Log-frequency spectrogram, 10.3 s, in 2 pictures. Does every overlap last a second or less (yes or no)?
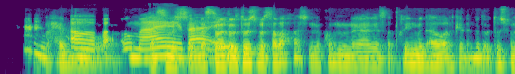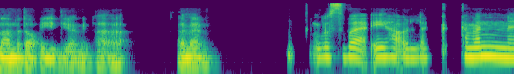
no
